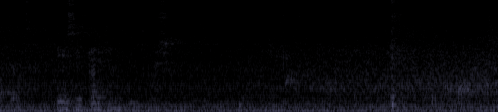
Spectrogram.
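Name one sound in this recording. Bodies shift and rub on a padded mat.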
